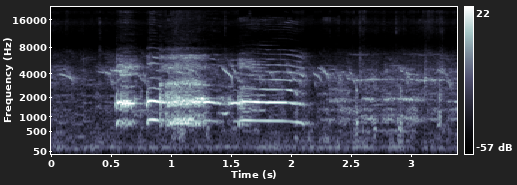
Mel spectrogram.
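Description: A gamecock rooster crows loudly and close, the long call trailing off into softer clucking with faint background noise.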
